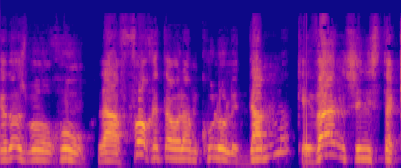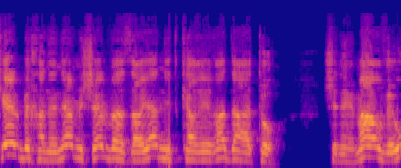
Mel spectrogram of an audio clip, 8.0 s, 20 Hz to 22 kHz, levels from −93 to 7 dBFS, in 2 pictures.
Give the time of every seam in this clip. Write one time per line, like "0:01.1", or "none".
0:00.9
0:02.9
